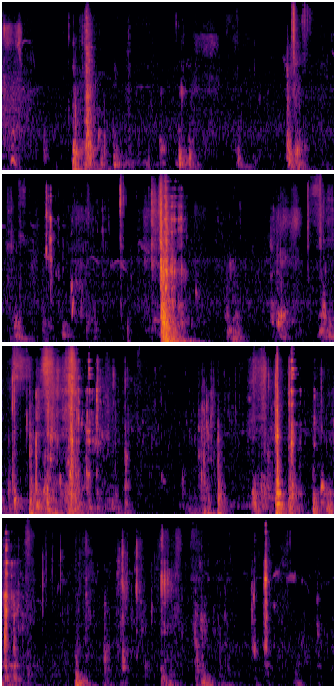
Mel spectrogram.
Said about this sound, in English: So we're going to get in the boat.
